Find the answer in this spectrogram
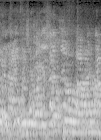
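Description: Several people talking at once around a table: overlapping conversational chatter.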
